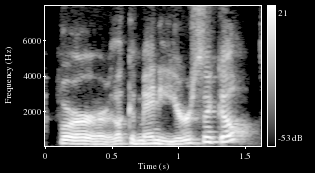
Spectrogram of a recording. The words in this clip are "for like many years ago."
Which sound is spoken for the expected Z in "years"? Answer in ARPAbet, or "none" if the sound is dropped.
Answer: Z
